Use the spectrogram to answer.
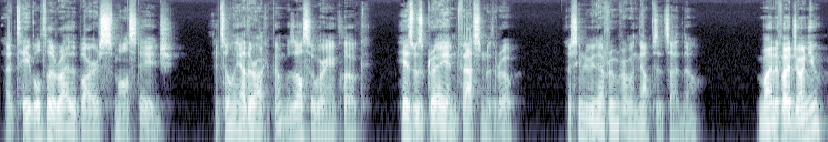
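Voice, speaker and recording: Man narrating a scripted fantasy tale. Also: deep voice. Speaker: storyteller.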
